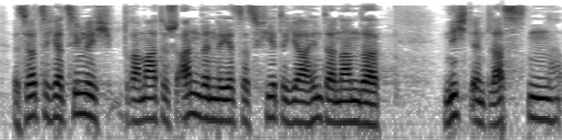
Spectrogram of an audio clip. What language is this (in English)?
German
